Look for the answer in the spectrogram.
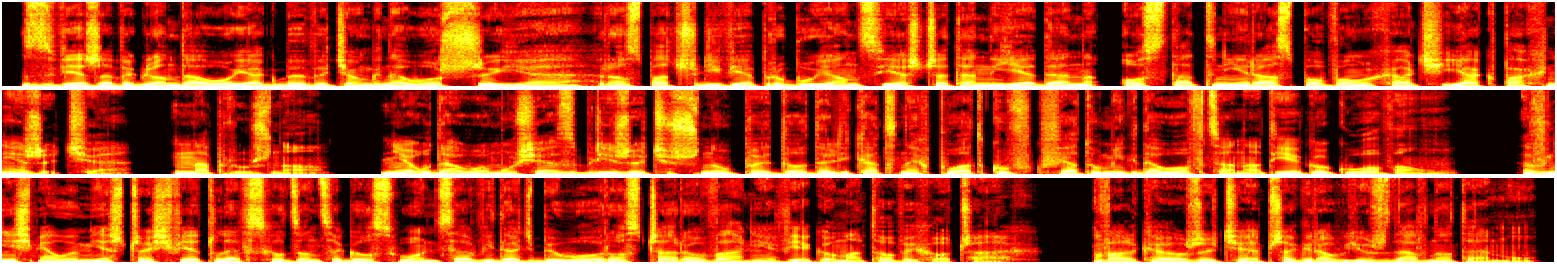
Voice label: Polish, Male

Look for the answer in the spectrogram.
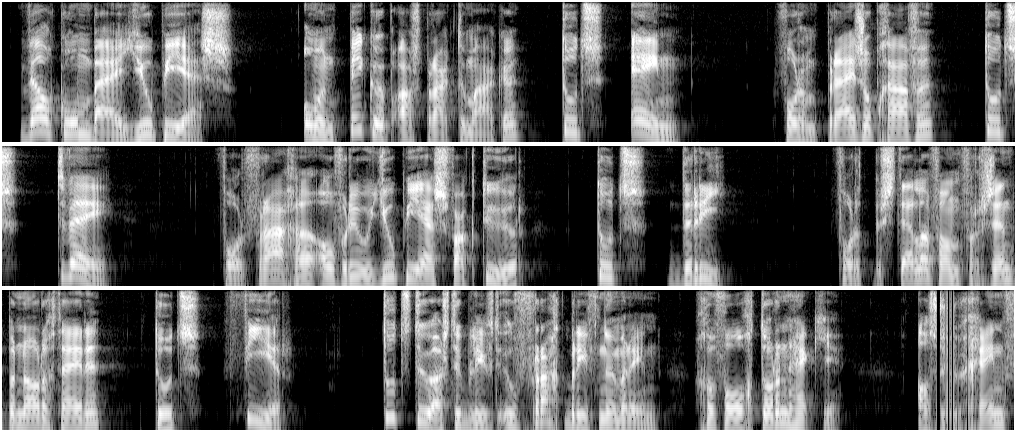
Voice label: Male, Dutch

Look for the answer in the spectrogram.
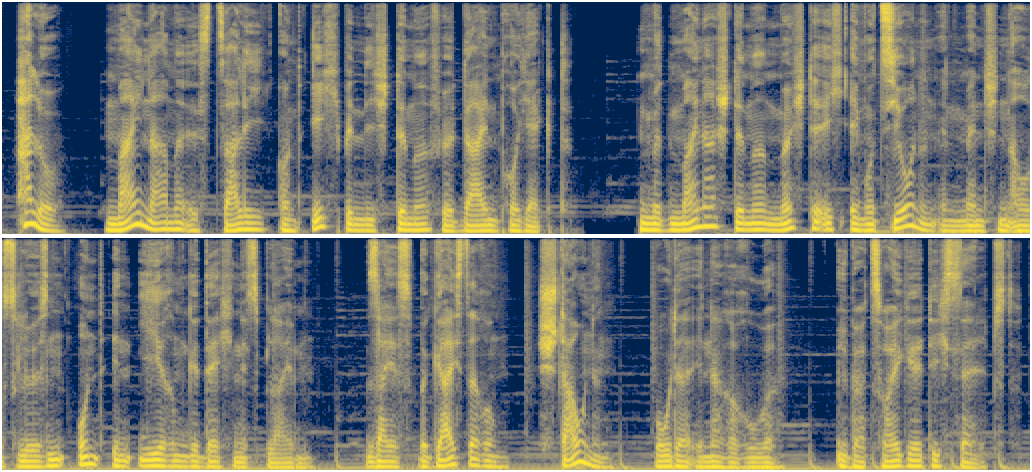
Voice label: German, Male

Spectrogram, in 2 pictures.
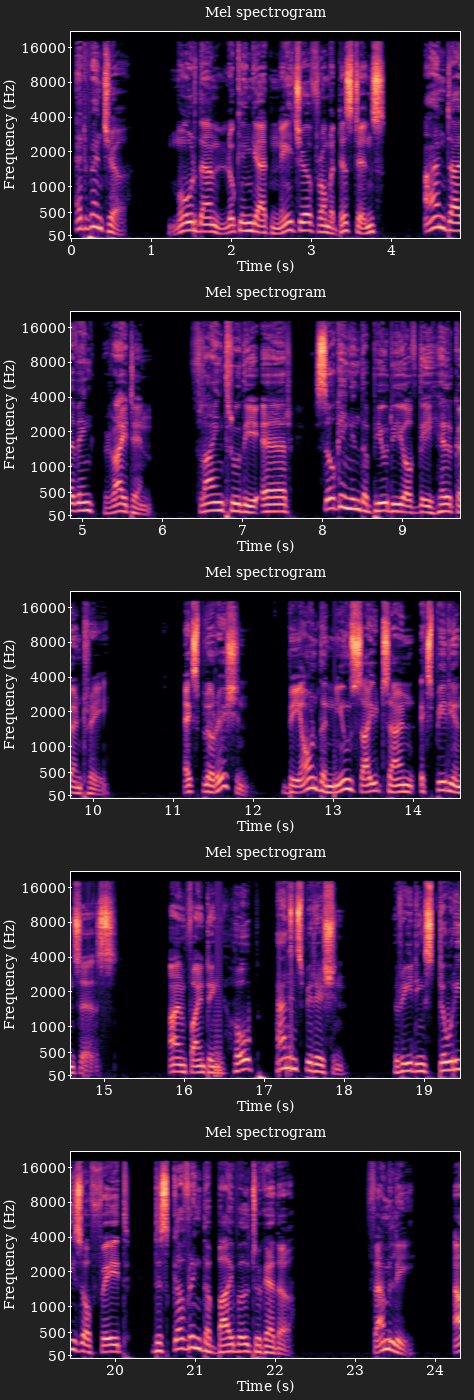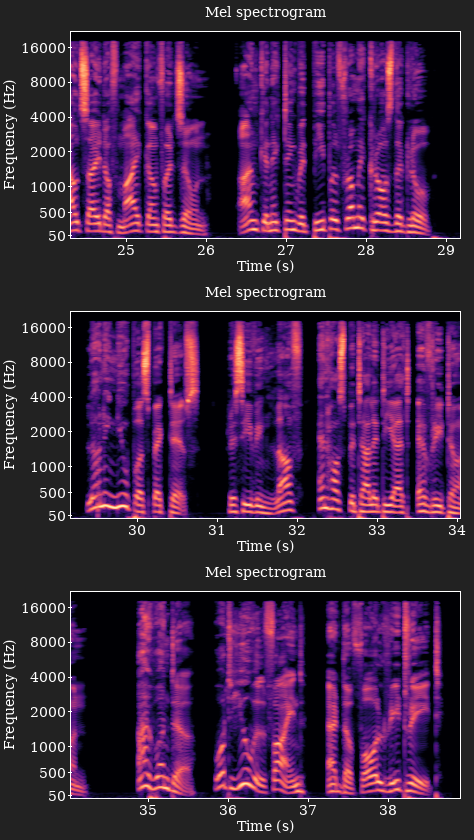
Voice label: Male, English, India

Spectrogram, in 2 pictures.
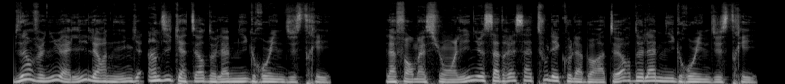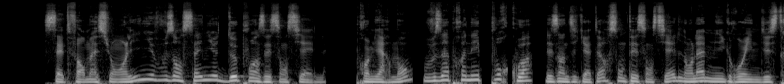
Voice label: French, Male

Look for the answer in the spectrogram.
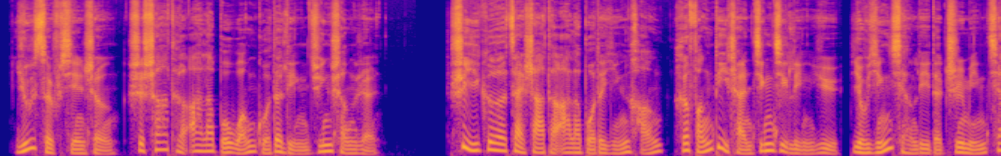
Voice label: Chinese, Male

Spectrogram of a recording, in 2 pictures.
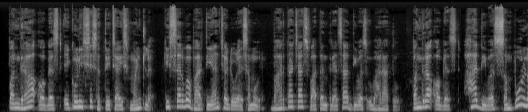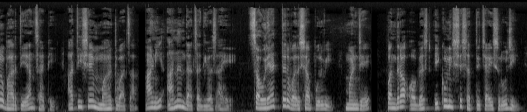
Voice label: Marathi, Male

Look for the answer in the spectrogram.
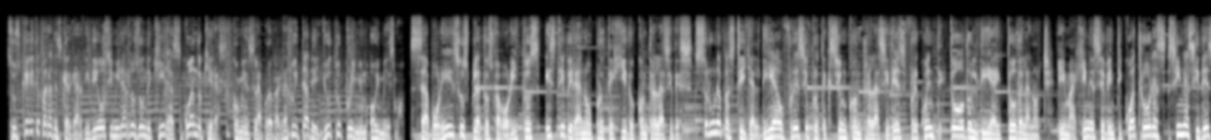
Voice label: Spanish (LA) Male

